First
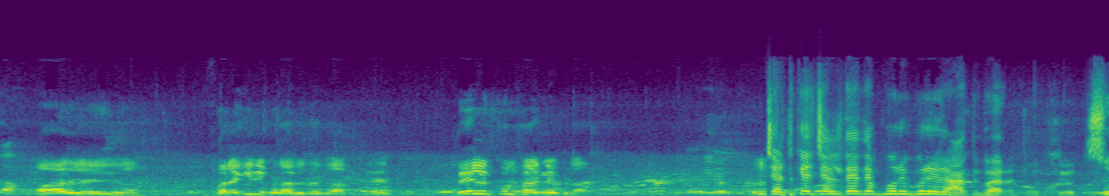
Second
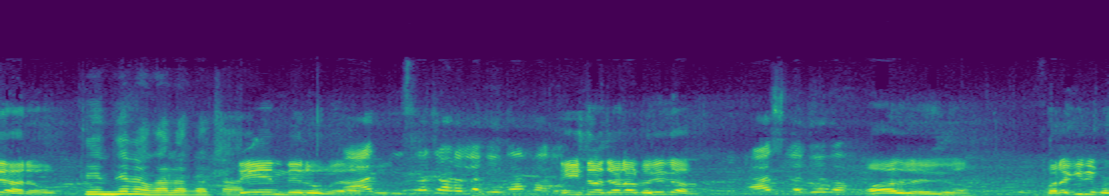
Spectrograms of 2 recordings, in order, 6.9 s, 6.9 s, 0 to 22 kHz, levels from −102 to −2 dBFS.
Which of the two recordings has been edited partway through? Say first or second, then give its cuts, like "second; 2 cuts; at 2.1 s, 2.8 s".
first; 1 cut; at 4.8 s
